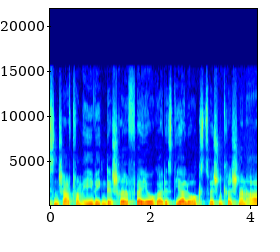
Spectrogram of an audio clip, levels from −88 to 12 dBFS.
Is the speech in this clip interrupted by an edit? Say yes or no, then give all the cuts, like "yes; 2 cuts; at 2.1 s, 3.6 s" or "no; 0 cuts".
yes; 1 cut; at 1.7 s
